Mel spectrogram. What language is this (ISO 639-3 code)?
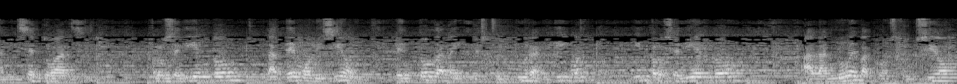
spa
